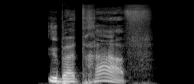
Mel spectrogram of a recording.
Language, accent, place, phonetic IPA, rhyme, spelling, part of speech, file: German, Germany, Berlin, [yːbɐˈtʁaːf], -aːf, übertraf, verb, De-übertraf.ogg
- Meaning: first/third-person singular preterite of übertreffen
